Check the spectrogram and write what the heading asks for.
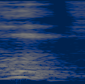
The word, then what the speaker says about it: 눈: 자, 예를 들어서 우리가 하늘에서 내리는 눈이라고 하는 단어를 쓰면은 이제 발음기로 쓰면 눈. 이렇게 쓸 거 아니에요. 그렇죠? 요거를 의문으로 쓰게 되면 어떻게? 니은. 오에다 요 장음 표시가 들어가요. 그 다음에 니은. 요렇게 표시를 합니다.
